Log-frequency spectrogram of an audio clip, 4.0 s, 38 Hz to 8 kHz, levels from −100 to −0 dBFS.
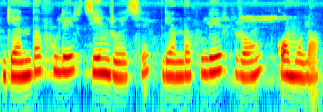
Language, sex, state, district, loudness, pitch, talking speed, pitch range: Bengali, female, West Bengal, Alipurduar, -16 LUFS, 230 Hz, 120 wpm, 215-260 Hz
